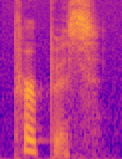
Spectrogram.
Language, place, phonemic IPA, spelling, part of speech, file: English, California, /ˈpɝ.pəs/, purpose, noun / verb, En-us-purpose.ogg
- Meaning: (noun) 1. The end for which something is done, is made or exists 2. Function, role 3. meaning for existing or doing something 4. Resolution; determination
